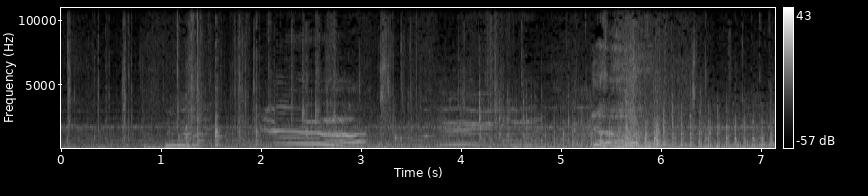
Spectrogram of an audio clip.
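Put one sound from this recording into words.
A man groans and grunts with strain.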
